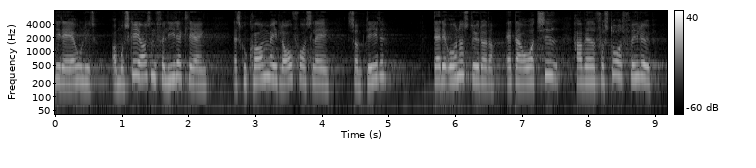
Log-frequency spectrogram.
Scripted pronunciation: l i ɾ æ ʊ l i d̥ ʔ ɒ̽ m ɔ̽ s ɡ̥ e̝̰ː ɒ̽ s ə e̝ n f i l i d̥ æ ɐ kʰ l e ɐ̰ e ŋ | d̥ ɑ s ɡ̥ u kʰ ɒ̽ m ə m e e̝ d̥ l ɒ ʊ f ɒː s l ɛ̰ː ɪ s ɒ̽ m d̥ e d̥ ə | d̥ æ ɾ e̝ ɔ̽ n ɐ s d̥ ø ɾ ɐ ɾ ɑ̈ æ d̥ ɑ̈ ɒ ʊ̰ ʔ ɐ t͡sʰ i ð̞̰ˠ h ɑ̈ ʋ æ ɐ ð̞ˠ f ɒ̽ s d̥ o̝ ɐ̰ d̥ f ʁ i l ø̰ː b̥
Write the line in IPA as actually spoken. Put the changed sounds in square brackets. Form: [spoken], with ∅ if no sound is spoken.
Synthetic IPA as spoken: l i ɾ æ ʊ l i d̥ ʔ ɒ̽ m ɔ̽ s ɡ̥ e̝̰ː ɒ̽ s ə e̝ n f [æ] l i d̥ æ ɐ kʰ l e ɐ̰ e ŋ | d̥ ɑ s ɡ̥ u kʰ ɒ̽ m ə m e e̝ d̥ l ɒ ʊ f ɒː s l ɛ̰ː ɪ s ɒ̽ m d̥ e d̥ ə | d̥ æ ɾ e̝ ɔ̽ n ɐ s d̥ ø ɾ ɐ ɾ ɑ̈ æ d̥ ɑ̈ ɒ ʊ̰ [∅] ɐ t͡sʰ i ð̞̰ˠ h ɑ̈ ʋ æ ɐ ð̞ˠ f ɒ̽ s d̥ o̝ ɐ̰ d̥ f ʁ i l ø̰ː b̥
